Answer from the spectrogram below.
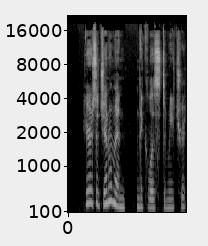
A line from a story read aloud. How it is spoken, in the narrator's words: she said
